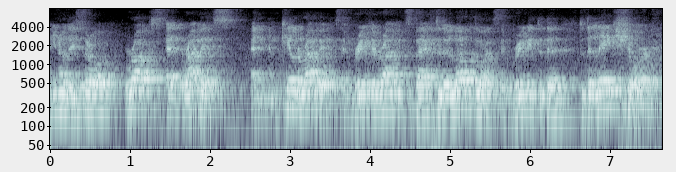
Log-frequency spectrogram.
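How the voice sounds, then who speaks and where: A young Italian man with a clear Italian accent works a comedy club crowd in a loose, teasing way, often jumping up into high, mocking voices. His voice sits a bit high for a man. It carries through a very echoey room, miked from a distance, with a noisy hall behind him. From Italy. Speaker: stand-up comedian. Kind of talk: stand-up comedy set.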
